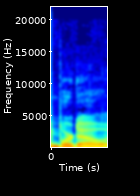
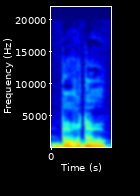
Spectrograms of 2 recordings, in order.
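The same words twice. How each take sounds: First: It is pronounced with an English accent. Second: It is pronounced with a French accent. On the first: "I'll say Bordeaux in in English" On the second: "but Bordeaux in French"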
